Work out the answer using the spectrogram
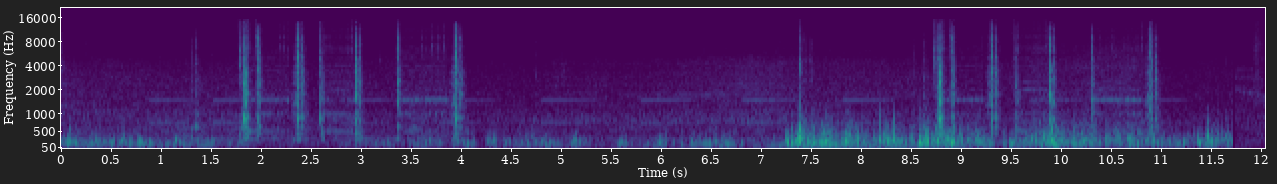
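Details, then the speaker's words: Ford F150/F250 5.4L 3V, key on engine off, heard in engine bay: throttle continually snaps and clicks erratically instead of one open-close cycle, telltale of bad electronic throttle body (P2135, wrench light). "it'll continually cycle back and forth back and forth all erratic and I'm going to put you in the engine compartment so you can listen to it while I turn the key on and that's one of the biggest tell tales that you have a uh bad electronic throttle"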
